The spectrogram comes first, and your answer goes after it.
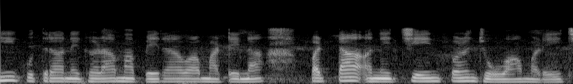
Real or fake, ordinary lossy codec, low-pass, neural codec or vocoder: real; none; 5.4 kHz; none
